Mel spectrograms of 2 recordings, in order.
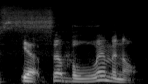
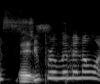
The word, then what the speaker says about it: Superliminal: beat the whole game of subliminal am i super liminal or something super super liminal hell i've been saying it wrong this whole time all right tell me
